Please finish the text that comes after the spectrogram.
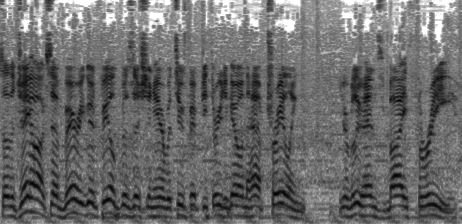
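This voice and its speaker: Male sports commentator, voice a touch high, radio-style calls with offhand asides, lo-fi sound. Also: moderate pace. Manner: radio-announcer phrasing with casual asides. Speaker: streamer doing play-by-play. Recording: dull, lo-fi audio with music behind.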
